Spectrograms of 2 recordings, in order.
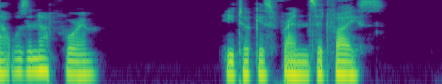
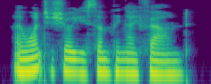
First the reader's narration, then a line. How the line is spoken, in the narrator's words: his friend said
